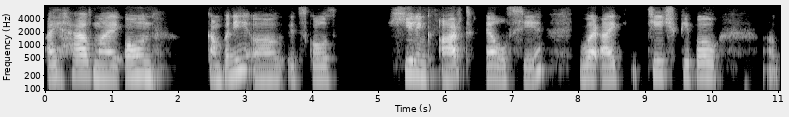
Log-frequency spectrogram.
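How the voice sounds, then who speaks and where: A woman from Siberia with a Russian accent, introducing an art class in a halting, unhurried way with many fillers. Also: lowish voice, dull audio. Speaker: art instructor.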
